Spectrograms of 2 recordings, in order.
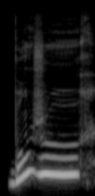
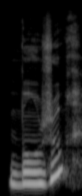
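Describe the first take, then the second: First: The word is stretched out with lengthened vowels. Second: The word is said crisply at normal length. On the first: "Někdo to rád vyslovuje i takto prodlouženě" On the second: "Tak ještě jednou a zřetelně"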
